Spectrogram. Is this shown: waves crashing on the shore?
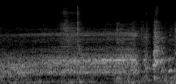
no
